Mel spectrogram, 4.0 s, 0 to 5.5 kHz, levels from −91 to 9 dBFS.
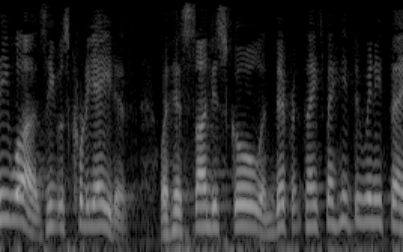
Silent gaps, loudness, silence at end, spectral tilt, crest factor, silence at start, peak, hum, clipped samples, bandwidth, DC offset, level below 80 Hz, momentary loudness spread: none; -39 LUFS; 0 s; -6 dB/octave; 18 dB; 0 s; -20 dBFS; none; under 0.1%; 5.4 kHz; under 0.1%; -68 dBFS; 7 LU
